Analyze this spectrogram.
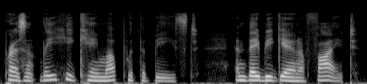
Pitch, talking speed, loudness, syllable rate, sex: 180 Hz, 195 wpm, -20 LUFS, 4.6 syllables/s, female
